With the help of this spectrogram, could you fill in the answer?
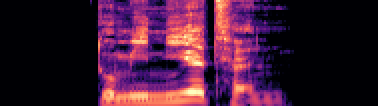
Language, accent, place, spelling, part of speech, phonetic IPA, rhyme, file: German, Germany, Berlin, dominierten, adjective / verb, [domiˈniːɐ̯tn̩], -iːɐ̯tn̩, De-dominierten.ogg
- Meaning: inflection of dominieren: 1. first/third-person plural preterite 2. first/third-person plural subjunctive II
